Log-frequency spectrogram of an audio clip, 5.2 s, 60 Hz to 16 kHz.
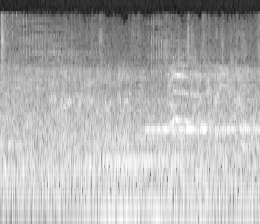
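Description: Stray cat in the city streets of the video game Cyberpunk 2077, a short faint meow rising near the end over a steady ambient hum of the game world.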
